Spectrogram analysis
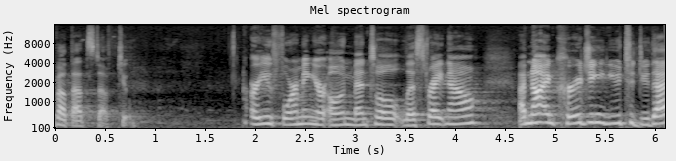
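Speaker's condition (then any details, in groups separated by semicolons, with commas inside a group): No condition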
